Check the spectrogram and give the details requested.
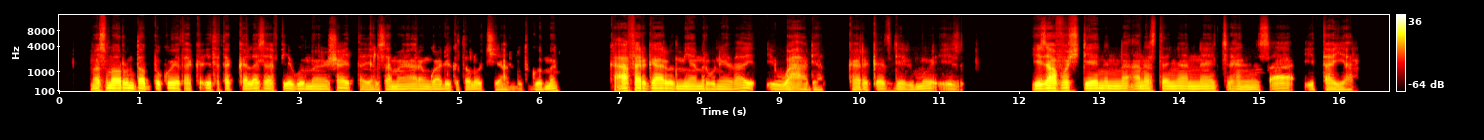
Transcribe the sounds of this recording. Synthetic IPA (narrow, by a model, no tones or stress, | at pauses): məsməɾunt̪ʼəbːɨkʼujɛt̪ʰət̪ʰəkːələs̬əfijɛɡo̞mːənəʃajɪt̪ʰːajːalsəmaaɾəŋɡʷad̪ikʼɨt̪ʼəlo̞t͡ʃːjalːut̪ɡomːən | kʰə̰ʔafəɾɡaɾbəmːijamɨɾhune̞t̪ʰajɪwːahad̪jal | kʰəɾɨkʼət̪d̪əɡmo | jɛzafo̞t͡ʃːd̪e̞nɨnːaʔanəst̪ʰəɲːanːət͡ʃʼːhɨnsʼajɪt̪ʰːajːal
